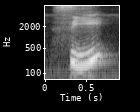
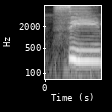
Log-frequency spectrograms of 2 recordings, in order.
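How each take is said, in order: First: The syllable is said in the second tone. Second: The syllable is said in the third tone. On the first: It means history. "C means history" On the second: It means try. "C means try"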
